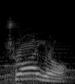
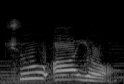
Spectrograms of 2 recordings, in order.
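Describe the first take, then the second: First: The vowels merge, giving two syllables. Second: The vowels stay separate, giving three syllables. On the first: "this can be contracted to" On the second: "You would think that we can add oyo"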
